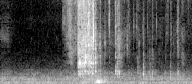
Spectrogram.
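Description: Dried berries patter into a pot of simmering soup.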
